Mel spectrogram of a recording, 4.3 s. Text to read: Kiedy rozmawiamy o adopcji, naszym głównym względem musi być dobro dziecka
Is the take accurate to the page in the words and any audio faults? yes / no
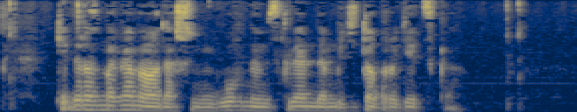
no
